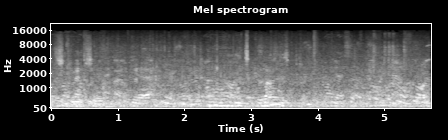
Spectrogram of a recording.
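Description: A model train rumbles softly along its track.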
